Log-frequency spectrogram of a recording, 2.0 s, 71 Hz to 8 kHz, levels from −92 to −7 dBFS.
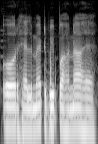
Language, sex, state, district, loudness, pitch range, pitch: Hindi, male, Jharkhand, Deoghar, -15 LUFS, 115-120 Hz, 115 Hz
